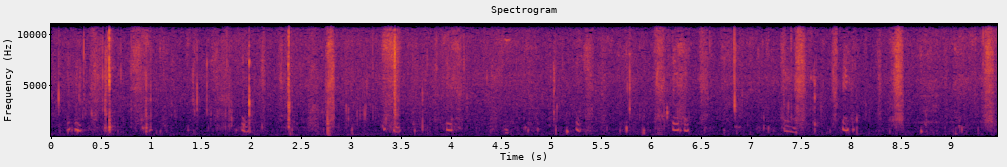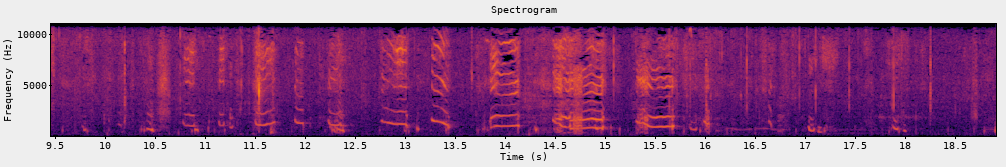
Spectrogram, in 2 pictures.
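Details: Puppies being fed indoors: steady wet chewing and lapping clicks throughout, joined near the end by a brief run of high, thin whimpering whines that rise and fall.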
